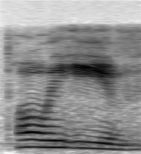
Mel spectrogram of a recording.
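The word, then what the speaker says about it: Poilievre: Pierre Polly is how it's pronounced. Polly Eve is how it's pronounced.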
